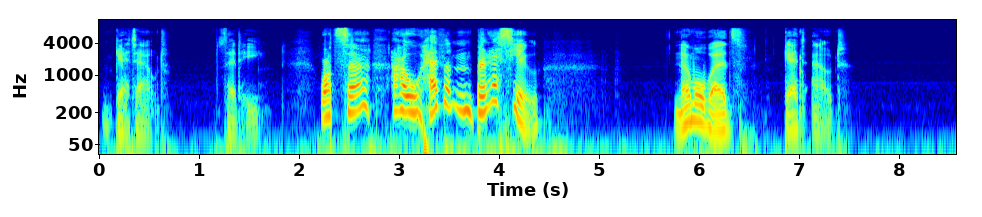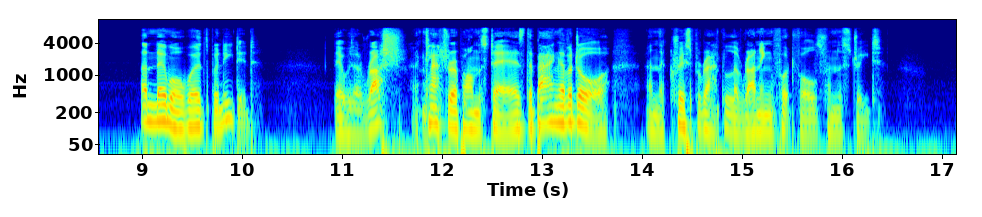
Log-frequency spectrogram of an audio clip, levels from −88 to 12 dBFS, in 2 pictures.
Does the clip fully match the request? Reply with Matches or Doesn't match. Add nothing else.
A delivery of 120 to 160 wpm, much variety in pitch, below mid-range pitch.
Matches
